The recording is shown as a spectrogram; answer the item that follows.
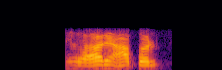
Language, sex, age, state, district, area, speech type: Hindi, male, 60+, Uttar Pradesh, Lucknow, rural, conversation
